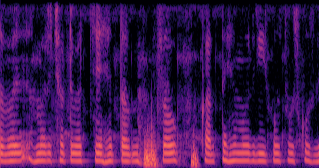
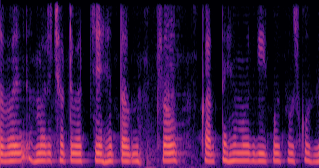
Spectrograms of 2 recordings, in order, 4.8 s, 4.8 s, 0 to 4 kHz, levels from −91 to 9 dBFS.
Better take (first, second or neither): first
